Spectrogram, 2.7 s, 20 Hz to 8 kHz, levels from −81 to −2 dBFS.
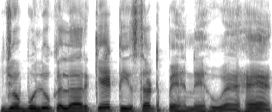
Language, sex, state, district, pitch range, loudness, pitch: Hindi, male, Jharkhand, Garhwa, 130-165 Hz, -12 LUFS, 155 Hz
